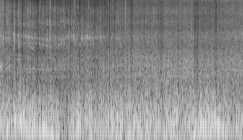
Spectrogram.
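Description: Cars rolling slowly past with a deep, steady engine rumble, with wind buffeting the microphone.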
